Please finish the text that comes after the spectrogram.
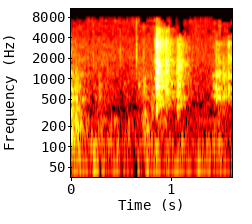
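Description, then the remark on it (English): A quiet drawer scrape as the bottom drawer of a desk is opened, followed by a short metallic rattle of boat keys being picked up, then a softer shuffle; no one speaks. “The keys are in the bottom drawer of the desk.”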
